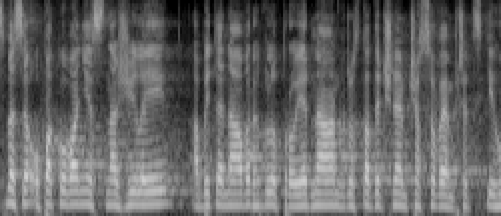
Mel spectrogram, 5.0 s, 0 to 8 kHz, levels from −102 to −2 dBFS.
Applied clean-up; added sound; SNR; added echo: none; none; none; none.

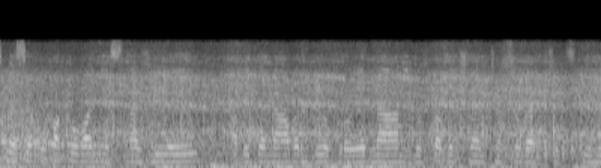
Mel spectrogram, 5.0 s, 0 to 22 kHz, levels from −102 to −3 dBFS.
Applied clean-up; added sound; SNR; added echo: none; Train; -1 dB; none.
